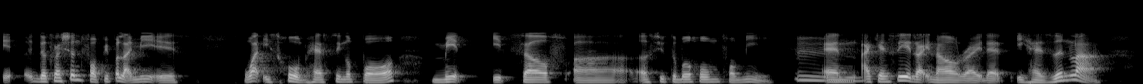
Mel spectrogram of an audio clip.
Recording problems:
high frequencies cut off; severe; nothing above 4 kHz

